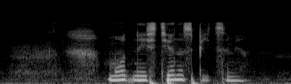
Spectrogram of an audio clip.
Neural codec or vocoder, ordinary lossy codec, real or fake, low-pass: vocoder, 44.1 kHz, 128 mel bands every 256 samples, BigVGAN v2; none; fake; 7.2 kHz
